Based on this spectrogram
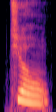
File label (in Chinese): "救", Chinese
